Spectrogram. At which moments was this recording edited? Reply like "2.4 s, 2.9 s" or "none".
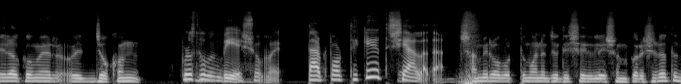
4.6 s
